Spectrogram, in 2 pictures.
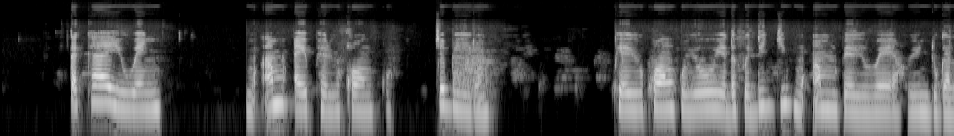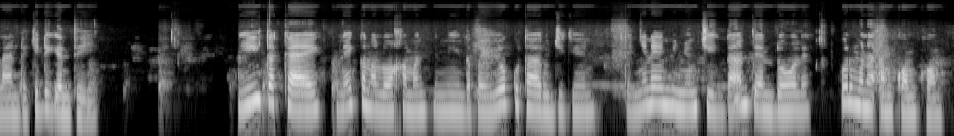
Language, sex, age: Wolof, female, 25-35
